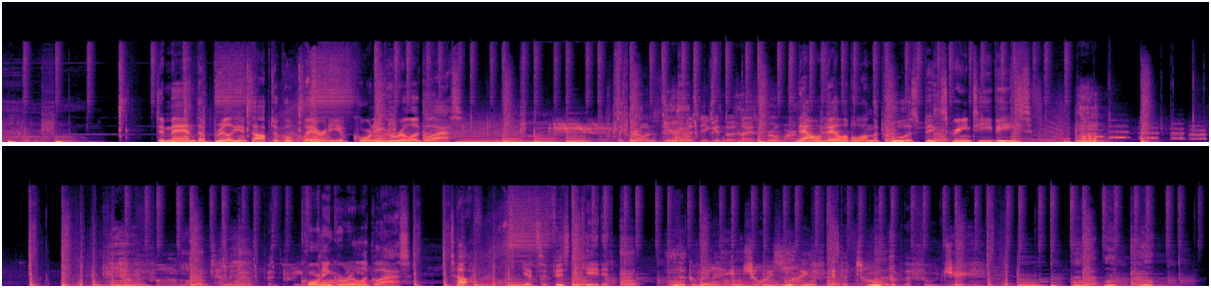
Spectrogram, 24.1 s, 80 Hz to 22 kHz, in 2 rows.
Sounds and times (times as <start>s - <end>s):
Music: 0.0s - 24.1s
Speech: 1.6s - 4.6s, 6.1s - 10.4s, 13.1s - 18.2s, 18.8s - 22.0s.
